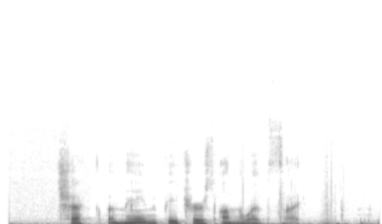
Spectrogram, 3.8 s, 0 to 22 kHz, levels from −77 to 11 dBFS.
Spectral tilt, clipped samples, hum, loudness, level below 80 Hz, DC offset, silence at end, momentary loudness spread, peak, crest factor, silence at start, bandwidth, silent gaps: -8 dB/octave; under 0.1%; none; -29 LUFS; -44 dBFS; under 0.1%; 0 s; 18 LU; -8 dBFS; 22 dB; 0.1 s; 9.8 kHz; none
